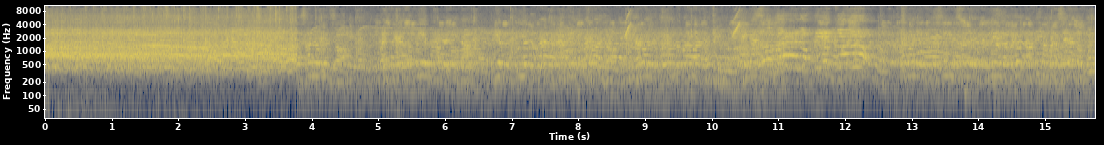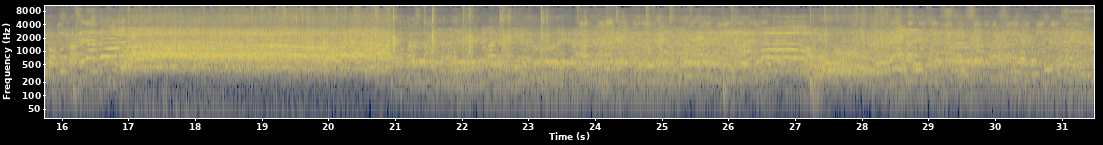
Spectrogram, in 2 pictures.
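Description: Excited Spanish-language football commentary by a man, filling the whole stretch. It gets louder and more sustained near the start and again from about 17 seconds in, a drawn-out goal call.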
